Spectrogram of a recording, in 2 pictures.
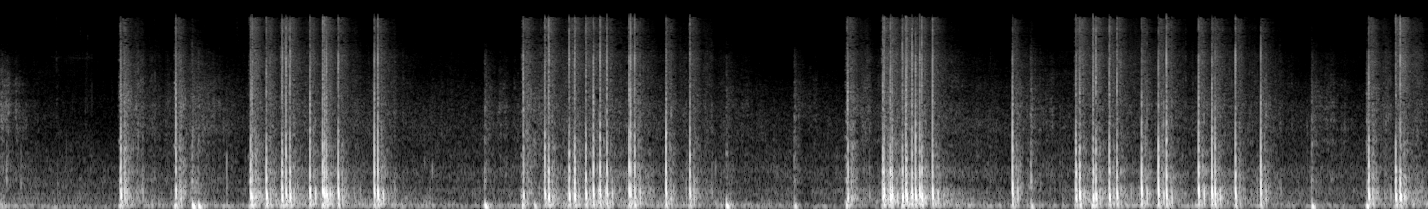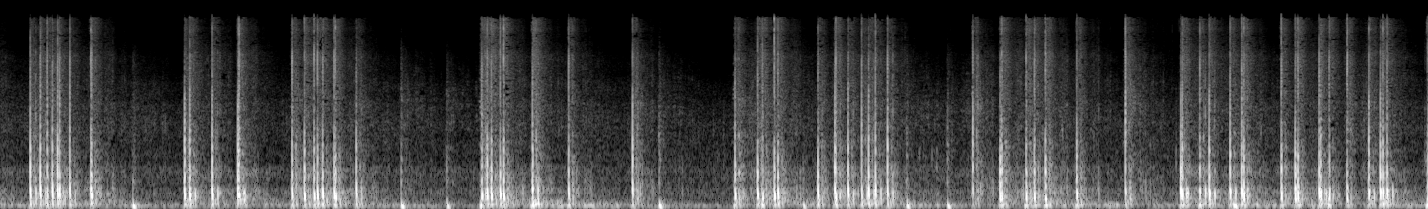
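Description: Daytime aerial fireworks shells bursting overhead in dense volleys of sharp bangs and crackles, a fresh cluster every second or two.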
